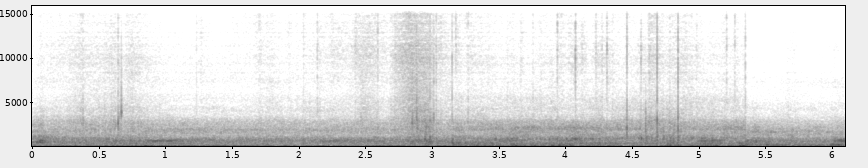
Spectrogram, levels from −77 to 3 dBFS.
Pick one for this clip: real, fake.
fake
